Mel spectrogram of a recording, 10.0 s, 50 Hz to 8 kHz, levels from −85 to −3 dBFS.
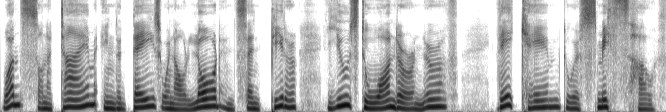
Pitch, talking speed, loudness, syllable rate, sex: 175 Hz, 145 wpm, -17 LUFS, 3.1 syllables/s, male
